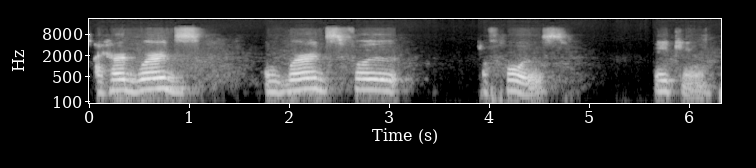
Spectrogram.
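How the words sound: There is a pause right before 'aching'. "read it with the line breaks"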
